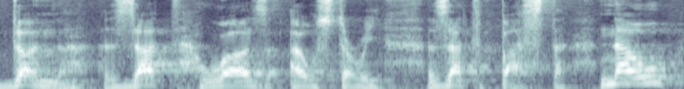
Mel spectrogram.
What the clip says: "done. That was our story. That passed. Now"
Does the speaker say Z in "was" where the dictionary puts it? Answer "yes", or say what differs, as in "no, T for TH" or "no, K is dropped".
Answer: yes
